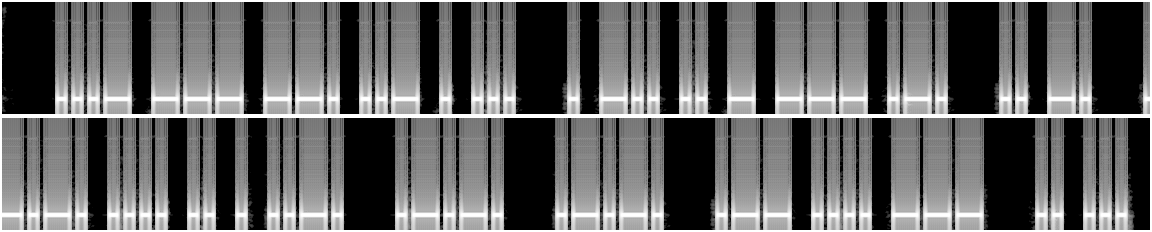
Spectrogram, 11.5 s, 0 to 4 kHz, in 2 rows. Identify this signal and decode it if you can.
Morse code, heard as a keyed tone, about 30 wpm, 550 Hz. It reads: VOGUES EDITOR IN CHIEF <AR> <AR> WHO IS
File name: podcast / News headlines-1x-30x30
